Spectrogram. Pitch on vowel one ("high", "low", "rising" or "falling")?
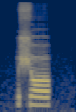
high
